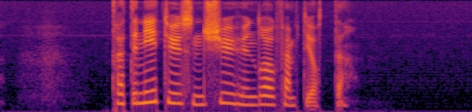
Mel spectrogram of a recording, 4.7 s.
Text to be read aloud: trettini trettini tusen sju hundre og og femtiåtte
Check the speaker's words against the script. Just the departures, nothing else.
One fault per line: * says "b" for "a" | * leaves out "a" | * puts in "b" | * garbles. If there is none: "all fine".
* leaves out "trettini"
* leaves out "og"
